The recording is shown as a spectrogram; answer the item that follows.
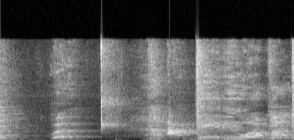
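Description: Acoustic guitar strumming breaks off for about a second, sharp finger snaps sound in the gap, and the strumming picks up again about one and a half seconds in.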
